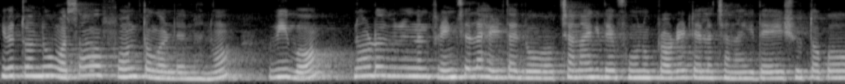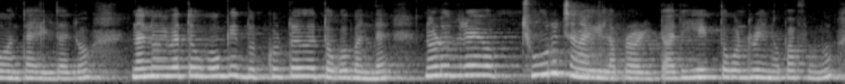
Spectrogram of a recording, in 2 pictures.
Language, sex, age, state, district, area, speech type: Kannada, female, 18-30, Karnataka, Chikkamagaluru, rural, spontaneous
